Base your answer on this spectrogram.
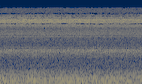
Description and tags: stove.fire.loop
loop, fire, stove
